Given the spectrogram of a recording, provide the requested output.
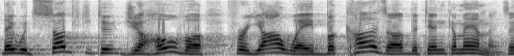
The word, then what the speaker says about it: Yahweh: And we know from that that the word would be pronounced Yahweh.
